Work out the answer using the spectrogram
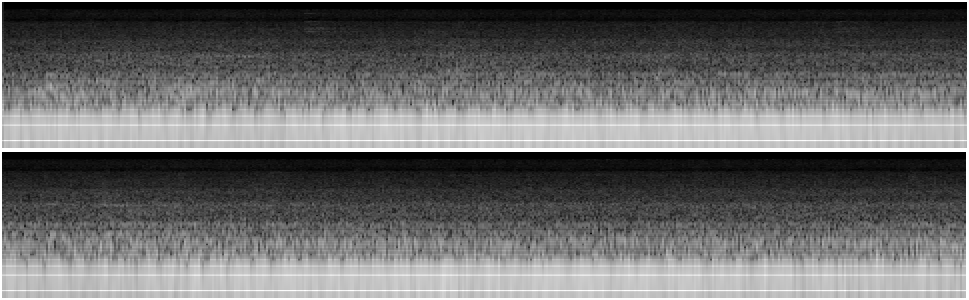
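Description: A standing passenger train gives a steady low drone, its engines running at idle while it waits at the station.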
